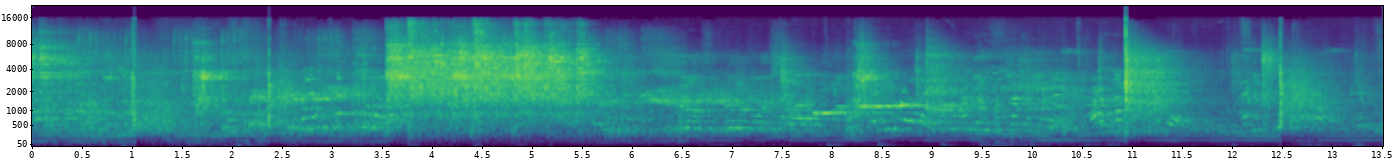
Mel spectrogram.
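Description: Barbell plates clank as a weight is lifted and set down.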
